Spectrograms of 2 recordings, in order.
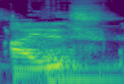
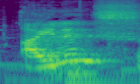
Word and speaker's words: IELTS: Pronunciation भी बताएंगे कि आइल्स होता है कि आइलेट्स होता है? Of course it इज आइल्स, IELTS exam इसे भी कहते हैं। आइलेट्स आई गेस थोड़ा सा पंजाबी टच की वजह से पंजाबी लैंग्वेज के साथ हम ज्यादा कनेक्टेड हैं, इस वजह से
